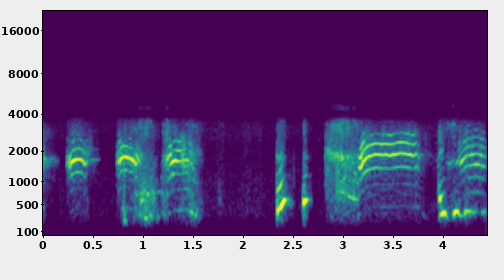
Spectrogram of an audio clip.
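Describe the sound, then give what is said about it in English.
A baby boy imitates a crow, letting out a series of loud, harsh caws in uneven bursts, some stretched and wavering. “I really can't tell if that's a crow or a baby.”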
